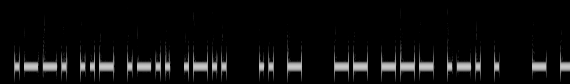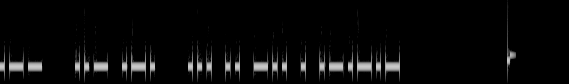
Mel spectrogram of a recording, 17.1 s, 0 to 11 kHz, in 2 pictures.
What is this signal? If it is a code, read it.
Morse code, heard as a keyed tone, about 17 wpm, 700 Hz. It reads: PULL IT MORE TO UR SIDE.
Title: Sentences from Top 400 Words and Abbreviations 17wpm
